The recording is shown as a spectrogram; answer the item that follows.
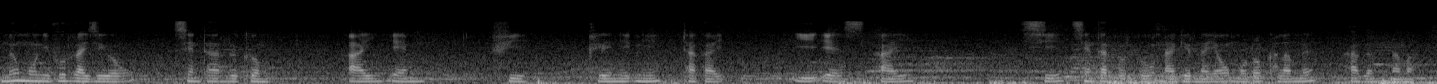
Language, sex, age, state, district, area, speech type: Bodo, male, 18-30, Assam, Chirang, urban, read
